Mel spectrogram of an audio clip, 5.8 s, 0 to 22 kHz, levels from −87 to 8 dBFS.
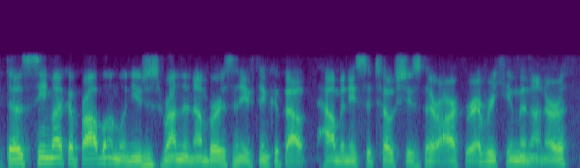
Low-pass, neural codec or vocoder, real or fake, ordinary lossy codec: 5.4 kHz; codec, 16 kHz, 0.8 kbps, ZipCodec; fake; Opus, 24 kbps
